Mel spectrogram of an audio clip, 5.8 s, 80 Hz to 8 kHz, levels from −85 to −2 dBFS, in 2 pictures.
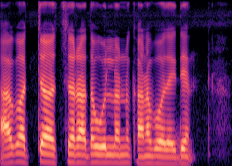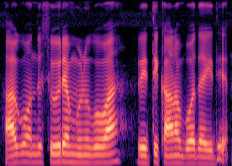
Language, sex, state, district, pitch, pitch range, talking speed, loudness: Kannada, male, Karnataka, Koppal, 140 Hz, 130-150 Hz, 115 wpm, -17 LUFS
